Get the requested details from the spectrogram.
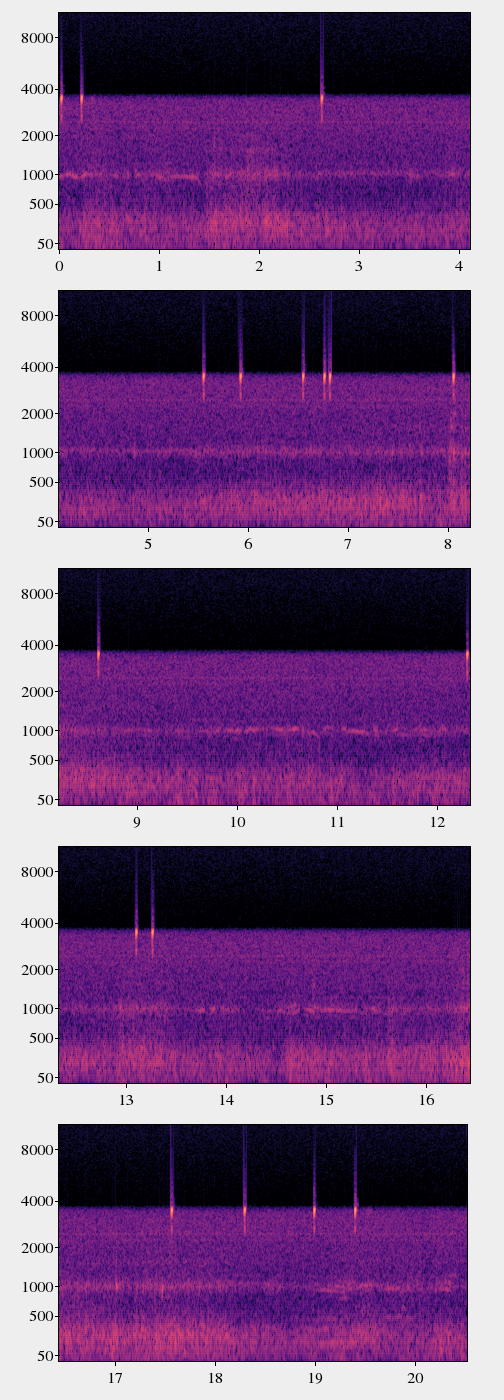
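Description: Wind rumbles and buffets steadily against a swaying payload.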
